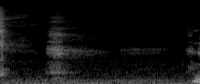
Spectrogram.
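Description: A frail man's breathy intake of air about half a second in, between slow, halting words, over faint low room hum.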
